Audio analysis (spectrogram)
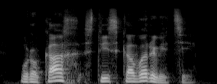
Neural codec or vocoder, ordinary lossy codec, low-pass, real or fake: codec, 44.1 kHz, 7.8 kbps, DAC; none; 14.4 kHz; fake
